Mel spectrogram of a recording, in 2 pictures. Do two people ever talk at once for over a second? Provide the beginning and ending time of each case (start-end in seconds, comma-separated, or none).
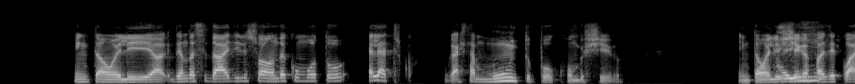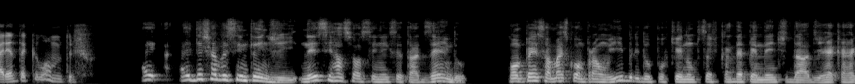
none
